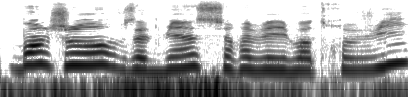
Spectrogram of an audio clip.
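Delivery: talking while munching a snack; words round a bite of food. Real, not acted. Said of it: "je grignote".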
